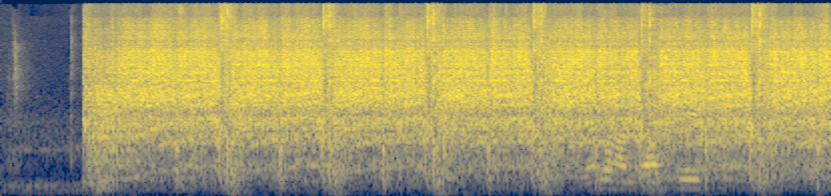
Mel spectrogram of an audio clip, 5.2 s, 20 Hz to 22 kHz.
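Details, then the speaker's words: Military-surplus Hatz 1B20 diesel pressure washer, long stored, glow plug unchecked and undersized wires getting hot: steady rhythmic cranking with a hard puffing beat that never fires; crank no start, owner suspects water and crummy old fuel. "on well nuts back to the drying board well Pro should have done this before I did all of that starting it's definitely some questionable things coming out of there probably water"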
